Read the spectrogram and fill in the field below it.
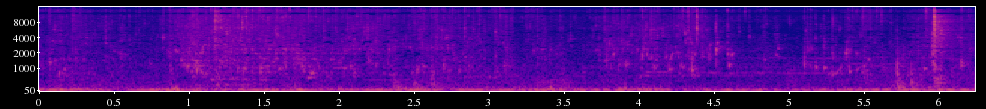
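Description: Water sloshes as a knife is moved around in a plastic basket in a tub.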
